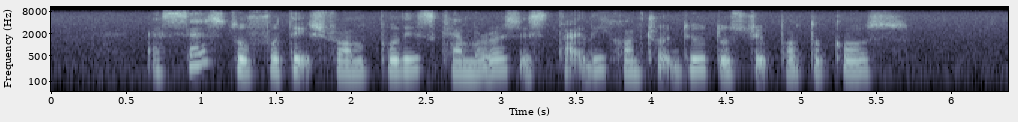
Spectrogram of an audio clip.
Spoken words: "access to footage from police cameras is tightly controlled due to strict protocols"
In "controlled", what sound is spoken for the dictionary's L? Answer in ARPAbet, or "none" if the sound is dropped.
none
